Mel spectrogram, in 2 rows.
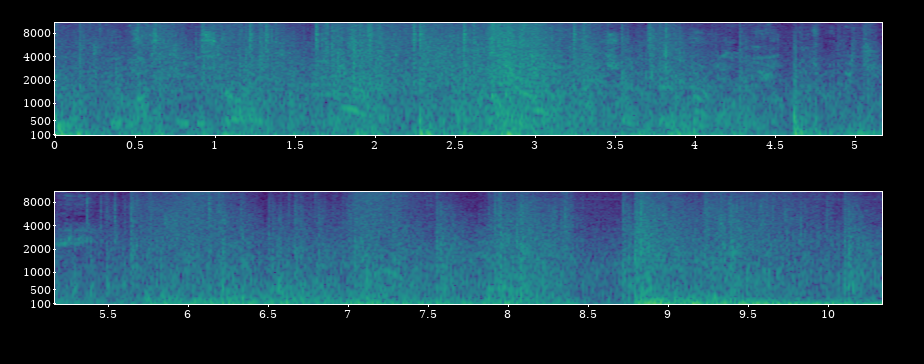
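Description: Dense, continuous gunfire with booming explosions in the battle at Bunker Hill in Fallout 4, sharp repeated shots and heavy blasts layered over ongoing combat noise, loud and close, with talk heard beneath.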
